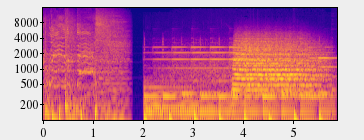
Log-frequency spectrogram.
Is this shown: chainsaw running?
no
